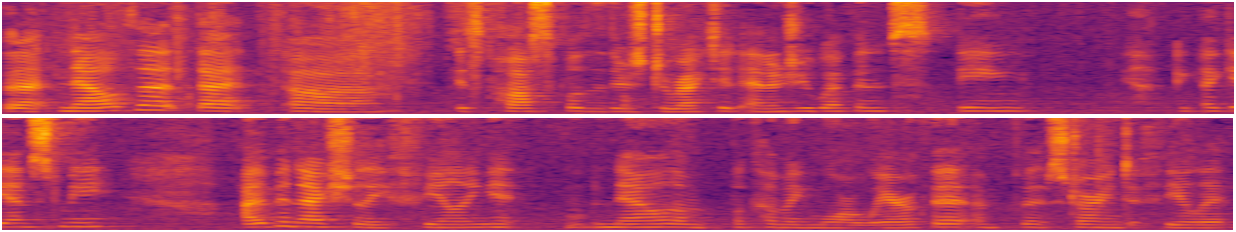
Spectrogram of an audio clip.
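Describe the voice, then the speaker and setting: A soft-spoken woman with a fairly high pitch at a moderate pace and fairly even intonation, with audible room echo and noticeable background noise. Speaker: vlogger. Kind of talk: personal video monologue. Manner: halting.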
